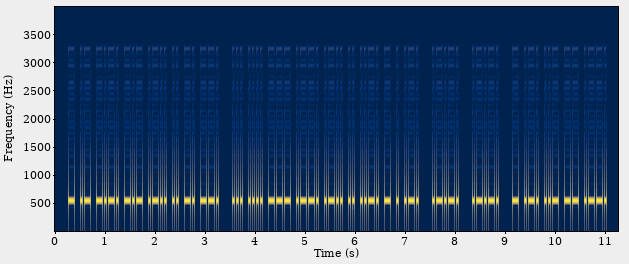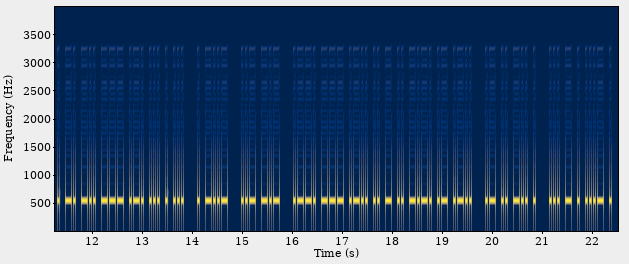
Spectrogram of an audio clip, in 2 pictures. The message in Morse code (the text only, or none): TACKLING SHOPLIFTER <AR> <AR> TRUMP ENDORSES EX UK POLITICAL AIDE STEVE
